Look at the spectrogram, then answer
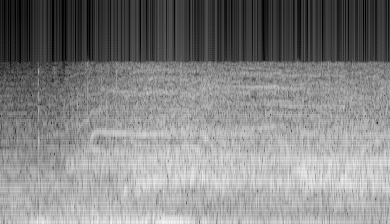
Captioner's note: crowd cheering wildly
